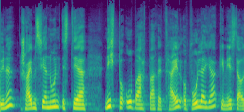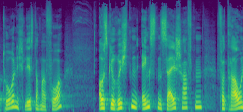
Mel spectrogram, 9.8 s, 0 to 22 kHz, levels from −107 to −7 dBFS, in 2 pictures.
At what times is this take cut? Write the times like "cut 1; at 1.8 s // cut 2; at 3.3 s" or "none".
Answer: none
